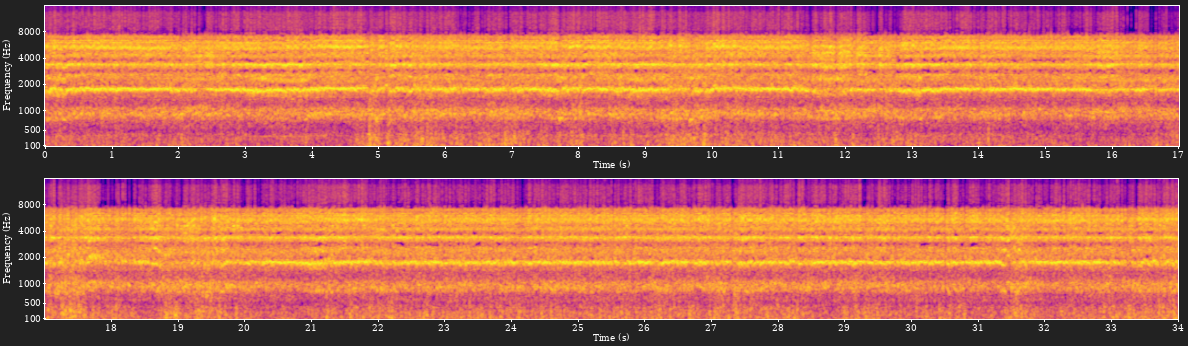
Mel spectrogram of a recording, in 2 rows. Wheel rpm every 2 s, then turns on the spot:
220, 230, 230, 230, 220, 230, 230, 230, 230, 230, 230, 230, 230, 230, 230, 230, 240.
none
